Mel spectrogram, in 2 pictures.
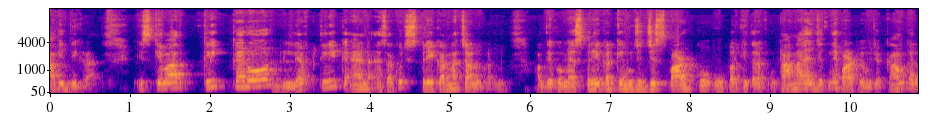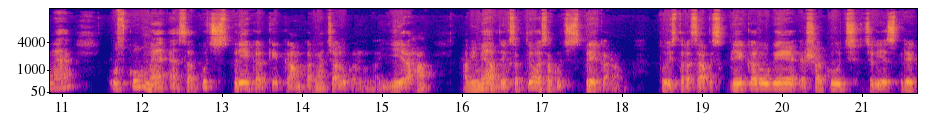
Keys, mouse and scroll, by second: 1.8-21.6 drag.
